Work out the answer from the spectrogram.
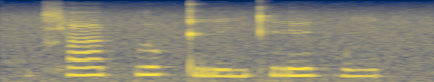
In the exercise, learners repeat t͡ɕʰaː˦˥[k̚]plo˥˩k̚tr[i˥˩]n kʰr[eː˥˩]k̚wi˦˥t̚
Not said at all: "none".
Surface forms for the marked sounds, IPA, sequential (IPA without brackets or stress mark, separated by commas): k̚, i˩˦, eː˥˩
